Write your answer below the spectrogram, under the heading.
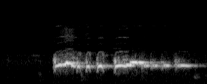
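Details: A single rolling zebra dove phrase at midday, from local birds calling back and forth. Fast stuttered coos smooth into a steady, humming tail over about one and a half seconds.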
